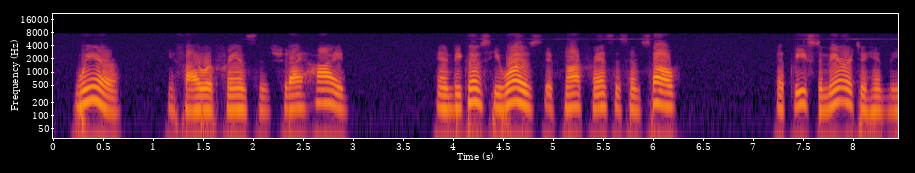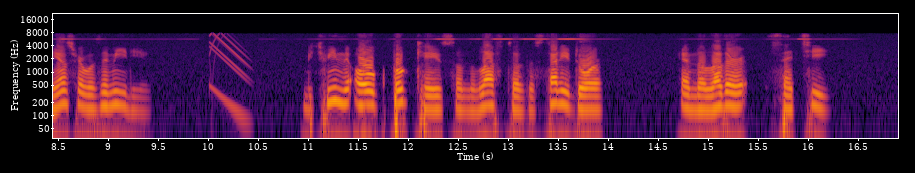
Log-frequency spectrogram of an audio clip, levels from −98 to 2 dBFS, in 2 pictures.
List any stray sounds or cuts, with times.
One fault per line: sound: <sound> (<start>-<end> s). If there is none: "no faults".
sound: chirp (10.0-10.5 s)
